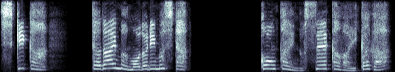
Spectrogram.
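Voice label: OPERATION OVER Japanese, Voice; GF Alarm; Desert Eagle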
